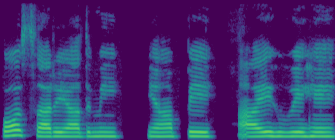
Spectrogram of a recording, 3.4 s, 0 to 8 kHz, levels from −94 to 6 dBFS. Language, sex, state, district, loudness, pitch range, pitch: Hindi, female, Bihar, Saran, -23 LUFS, 235-240 Hz, 235 Hz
